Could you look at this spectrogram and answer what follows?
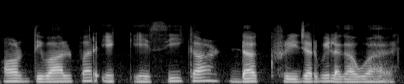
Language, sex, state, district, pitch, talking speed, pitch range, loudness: Hindi, male, Jharkhand, Ranchi, 135 Hz, 180 wpm, 125-140 Hz, -20 LUFS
